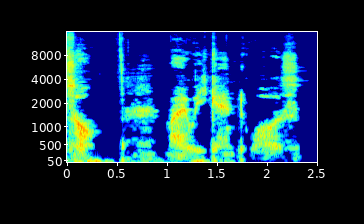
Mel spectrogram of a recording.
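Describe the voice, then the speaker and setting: A man whispers in a put-on character voice. His voice is raspy. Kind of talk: ASMR whisper storytelling. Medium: solo performance. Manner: rambling, casual, self-correcting.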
